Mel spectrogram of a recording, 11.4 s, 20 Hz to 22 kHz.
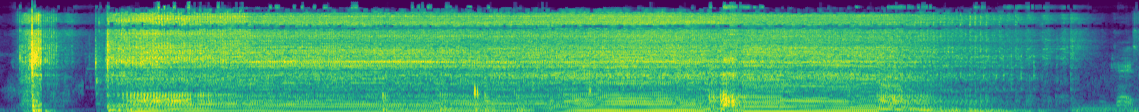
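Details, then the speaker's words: Honda CRF100F being restored, cranked on choke with no air filter fitted: fires after a false start and settles into a fast, buzzy idle that stays high. Running better than before, idle set too high. "we've got a very hot idle it's running better than it was hurray"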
